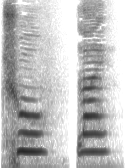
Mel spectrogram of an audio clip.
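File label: "chulai", Chinese; Giáo trình Hán ngữ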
